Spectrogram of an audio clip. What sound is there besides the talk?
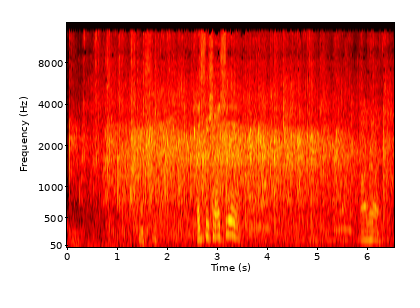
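audience applause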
